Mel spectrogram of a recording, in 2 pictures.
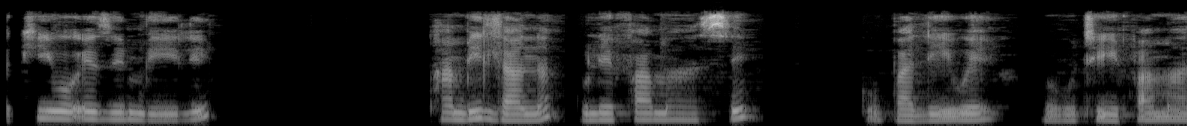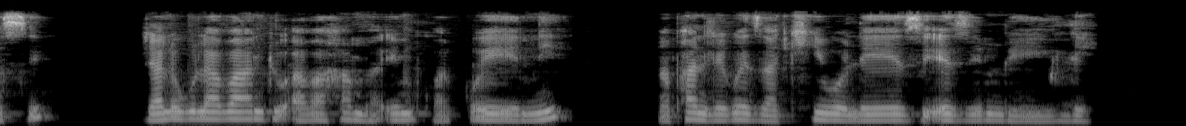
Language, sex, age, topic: North Ndebele, female, 36-49, health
